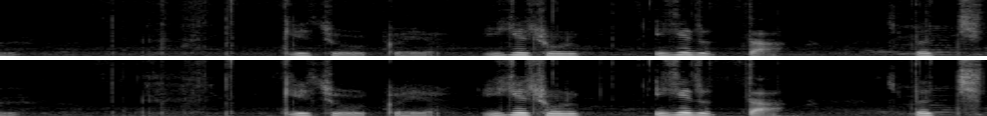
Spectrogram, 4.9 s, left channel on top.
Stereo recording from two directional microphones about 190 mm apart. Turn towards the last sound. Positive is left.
turn(degrees=-35)  # may be behind; listen again after turning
